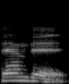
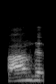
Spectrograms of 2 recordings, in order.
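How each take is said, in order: First: The first vowel sounds like 'e'. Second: The first vowel sounds like 'a'. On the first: The speaker calls it right. "না তেন্দে" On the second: The speaker calls it wrong. "তান্দে না"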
